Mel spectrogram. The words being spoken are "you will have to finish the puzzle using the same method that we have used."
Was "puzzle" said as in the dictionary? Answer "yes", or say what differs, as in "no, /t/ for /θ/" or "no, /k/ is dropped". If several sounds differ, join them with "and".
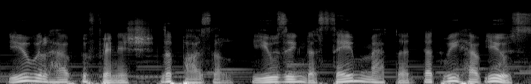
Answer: yes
